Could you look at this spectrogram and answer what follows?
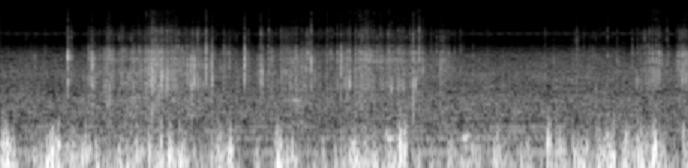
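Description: Plastic poly mailer bag crinkling and rustling as hands turn and squeeze it, with irregular low thumps of handling.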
